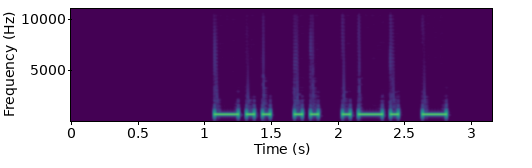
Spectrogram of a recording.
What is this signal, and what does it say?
Morse code, heard as a keyed tone, about 20 wpm, 700 Hz. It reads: DIRT
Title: Build A Word - 1 Letter At A Time - 5-Letter Words - 20wpm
